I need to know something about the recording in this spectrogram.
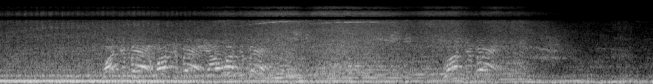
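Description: A crowd cheers and shouts in the distance.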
